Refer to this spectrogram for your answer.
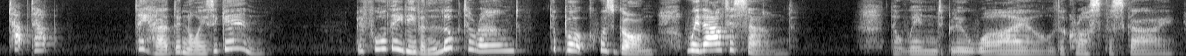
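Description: A husky, mid-range voice belongs to a woman in her thirties reading a rhyming bedtime story in a cosy studio. She keeps it gentle and hushed, frequently slipping into a whisper.

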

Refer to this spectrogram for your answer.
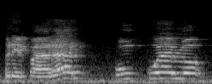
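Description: An older pastor with a Puerto Rican Spanish accent preaches emphatically from the pulpit of a small church sanctuary, moving between drawn-out emphasis and quieter asides. The recording sounds roomy, with a distant mic and rumbling background noise.

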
